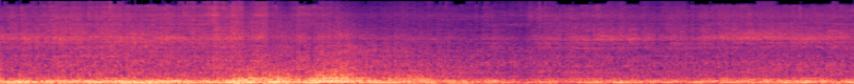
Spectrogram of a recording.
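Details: Engine with rebuilt Holley carb after fuel pressure regulator problems and carb loading up: revs up, then settles to a steady, even idle with no stumbling or hunting, starting on first key bump; healthy idle.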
